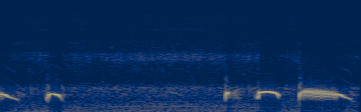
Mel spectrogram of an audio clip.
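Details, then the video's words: Spotted dove calling vigorously, played as a lure recording for bird trapping: short mid-pitched coos, then a brief gap before a stuttered note, a short coo and a long coo sliding downward. Steady low background hum. "PANCINGAN TEKUKUR||SUPER GACOR"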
